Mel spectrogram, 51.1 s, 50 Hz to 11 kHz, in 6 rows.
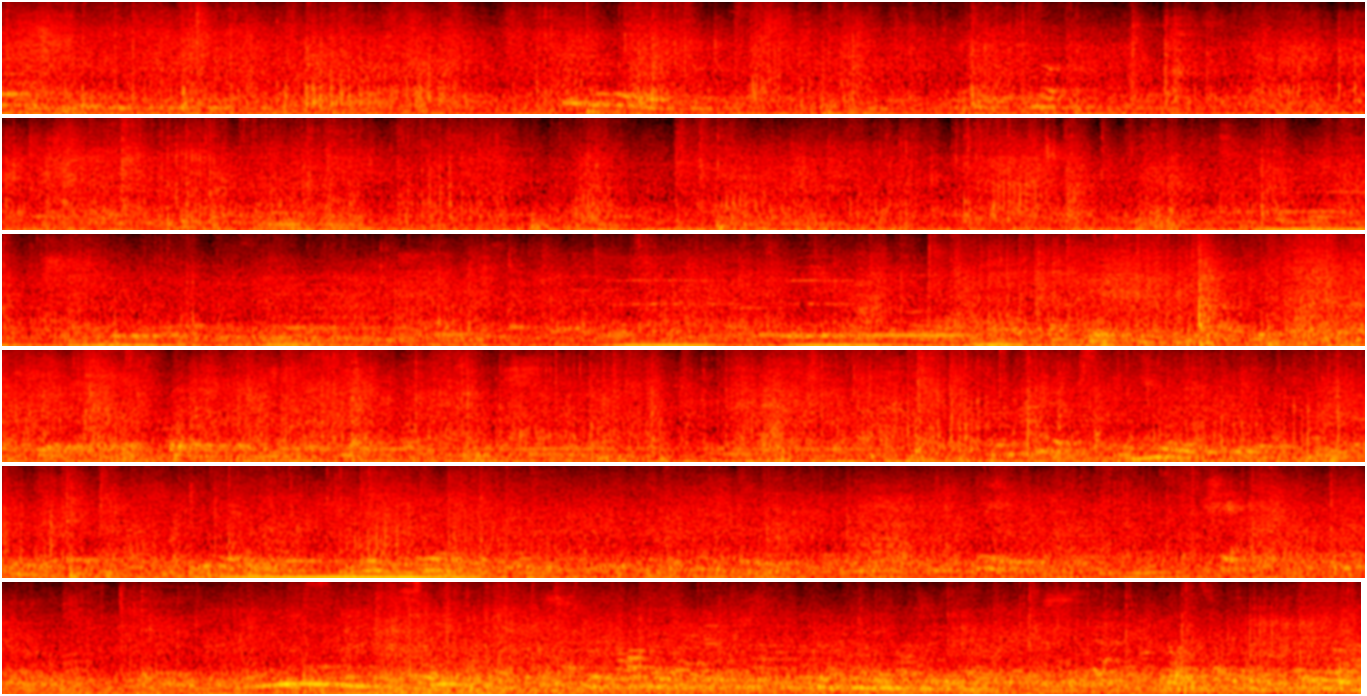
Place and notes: Rijeka, Croatia, Night Of Museums - The Museum Night 2017 - Rijeka - Pomorski i povijesni muzej Hrv. prim.
Night Of Museums 2017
